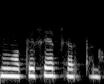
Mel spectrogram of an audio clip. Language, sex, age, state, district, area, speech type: Telugu, female, 18-30, Andhra Pradesh, Nellore, rural, conversation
